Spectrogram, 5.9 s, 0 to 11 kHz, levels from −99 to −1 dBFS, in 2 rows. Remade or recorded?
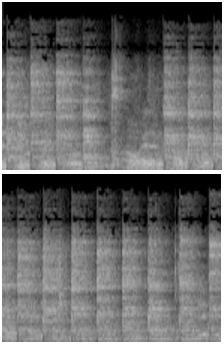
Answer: recorded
